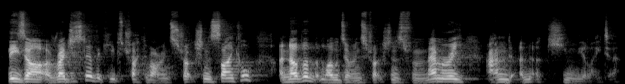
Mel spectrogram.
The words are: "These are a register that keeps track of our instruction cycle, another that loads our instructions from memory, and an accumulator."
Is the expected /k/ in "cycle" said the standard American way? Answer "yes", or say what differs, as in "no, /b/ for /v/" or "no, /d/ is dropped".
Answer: yes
